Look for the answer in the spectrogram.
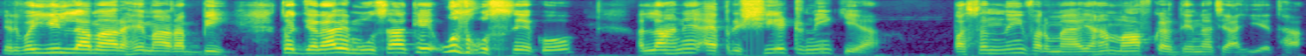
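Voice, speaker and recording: A man delivering a religious sermon, telling stories and voicing the figures in them with sudden loud rises. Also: sits high, vocal fry, no echo, studio quality. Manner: storytelling, acts out quoted figures with loud rises. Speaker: religious speaker. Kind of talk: Muharram majlis sermon.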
